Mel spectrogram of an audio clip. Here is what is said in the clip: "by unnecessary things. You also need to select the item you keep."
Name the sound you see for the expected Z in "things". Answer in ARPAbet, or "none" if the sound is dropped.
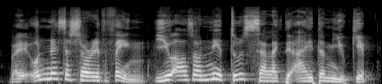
none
